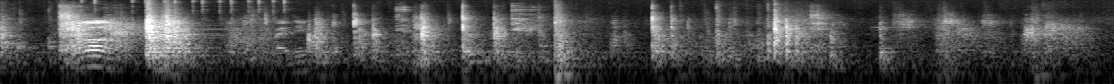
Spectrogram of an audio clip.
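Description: A foosball ball clacks sharply against plastic figures and the table walls.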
